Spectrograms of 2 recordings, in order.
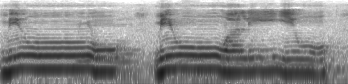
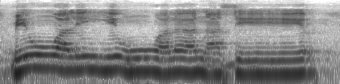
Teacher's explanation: Jadi masuk miu waliyyin. Jadi nunnya seolah-olah masuk ke waw. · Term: Idgham bigunna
